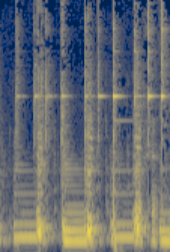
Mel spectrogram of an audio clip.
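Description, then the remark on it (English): Bright clinks of an object tapped against something hard as percussion, repeated in a loose rhythm about five times, fairly loud over a steady low humming or sung tone. “Oh, actually, with the if you clink it on this, it'll sound cooler.”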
